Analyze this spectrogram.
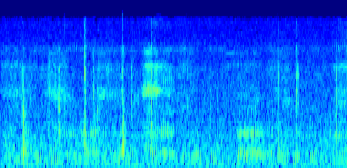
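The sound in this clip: A cat purrs in a steady, continuous low rumble that holds at an even level throughout, with a few faint brief clicks over it and no voices.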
